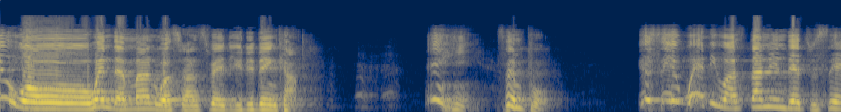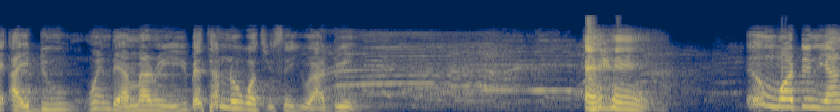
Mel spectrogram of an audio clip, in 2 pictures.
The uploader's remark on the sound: Preached at the Charis Conference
